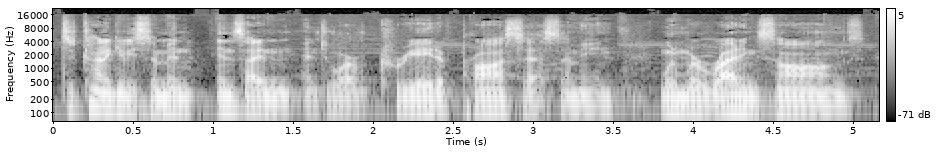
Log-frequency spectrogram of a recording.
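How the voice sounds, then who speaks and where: A man's voice: lowish voice, steady tone, brisk, darkish tone. A man in a casual radio interview, rambling and joking about how his band works. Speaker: band member, guest.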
